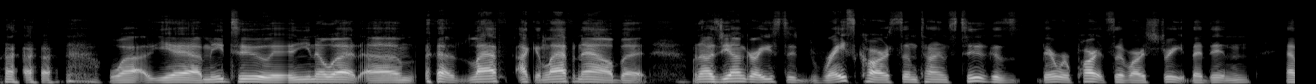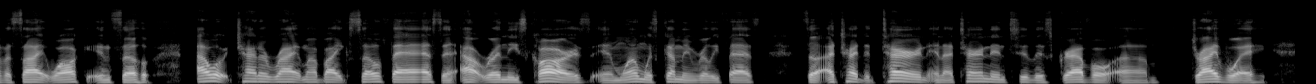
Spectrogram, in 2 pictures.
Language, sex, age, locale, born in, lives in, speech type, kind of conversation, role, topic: English, male, 50-54, en-US, United States, United States, conversation, unstructured, none, Which childhood neighborhood moments still make you smile, and what made that place feel like home?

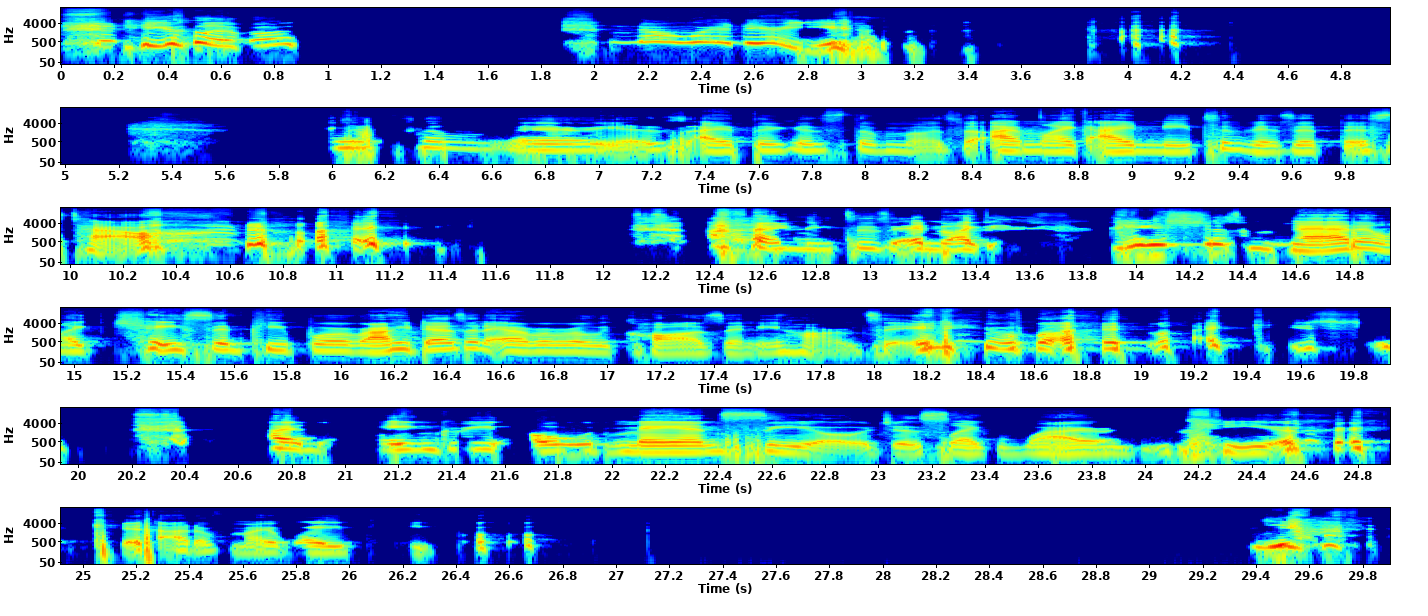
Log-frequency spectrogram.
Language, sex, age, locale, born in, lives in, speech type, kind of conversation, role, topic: English, female, 30-34, en-US, United States, United States, conversation, unstructured, none, How do animals impact our emotions and well-being?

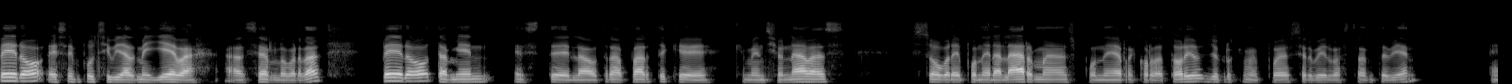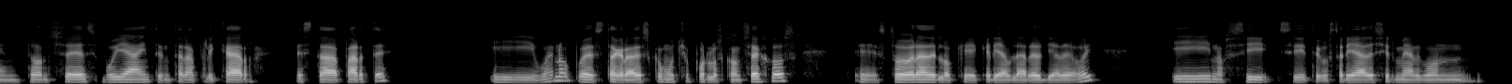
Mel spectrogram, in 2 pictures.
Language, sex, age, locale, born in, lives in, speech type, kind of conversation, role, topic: Spanish, male, 30-34, es-MX, Mexico, Mexico, conversation, advice, user, ¿Cómo puedo reemplazar mis impulsos automáticos por acciones conscientes?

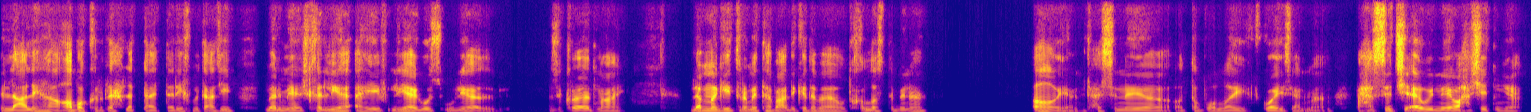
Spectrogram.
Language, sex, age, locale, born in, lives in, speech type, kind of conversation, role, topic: Arabic, male, 25-29, ar-EG, Egypt, Egypt, conversation, advice, user, إزاي أتعامل مع تكدس الحاجات في البيت ومش قادر أتخلص منها؟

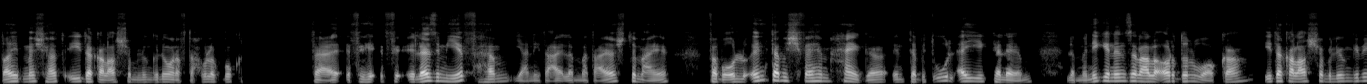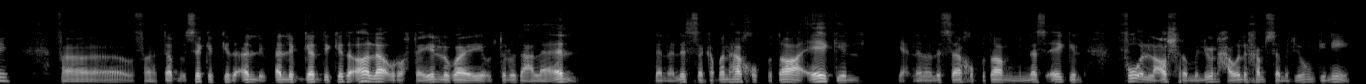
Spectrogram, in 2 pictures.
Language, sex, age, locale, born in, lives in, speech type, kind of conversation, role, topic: Arabic, male, 40-44, ar-EG, Egypt, United States, conversation, podcast, guest, إزاي بتتعامل مع ضغوط المجتمع لما تيجي تختار قراراتك؟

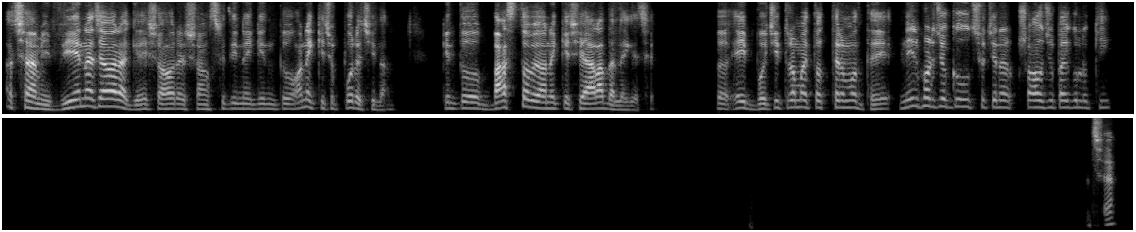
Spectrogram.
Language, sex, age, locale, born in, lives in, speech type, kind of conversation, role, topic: Bengali, male, 20-24, bn-BD, Bangladesh, Bangladesh, read, expert-assistant, asker, আপনি যখন কোনো শহরের সংস্কৃতি সম্পর্কে তথ্য পড়েন, তখন কীভাবে বুঝবেন তথ্যটা সত্যি ও নির্ভরযোগ্য?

